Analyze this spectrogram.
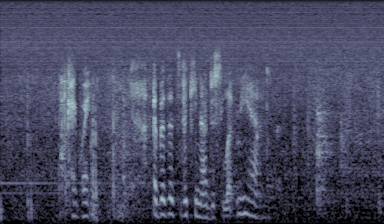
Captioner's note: doorbell rings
